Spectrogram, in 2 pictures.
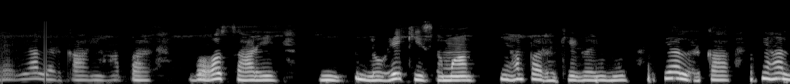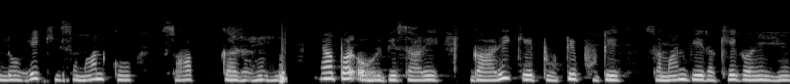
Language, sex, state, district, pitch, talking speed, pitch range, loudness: Hindi, female, Bihar, Saran, 205 Hz, 155 wpm, 195-230 Hz, -18 LUFS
